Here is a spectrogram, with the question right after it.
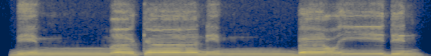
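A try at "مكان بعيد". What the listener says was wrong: Tambah gunanya. Mim makanim ba'idin.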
